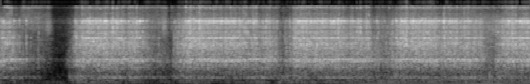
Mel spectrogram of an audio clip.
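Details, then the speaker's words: Bitpop scooter CVT case while riding: rough gritty growl, like rubbing, swelling and fading about once a second; on opening, the cause was a CVT running dry of oil because of a leaking seal. "Jadi permasalahannya ternyata karena kekeringan oli, bro. Olinya habis sehingga gesekannya banter banget karena tidak ada olinya."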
